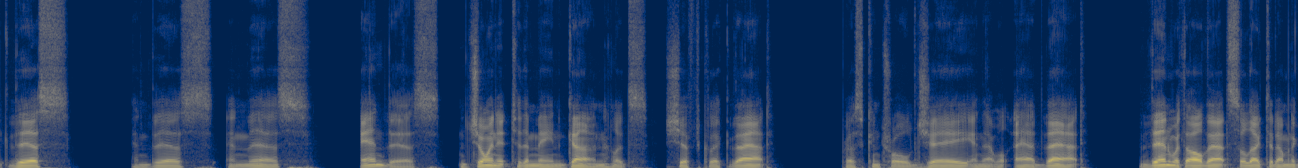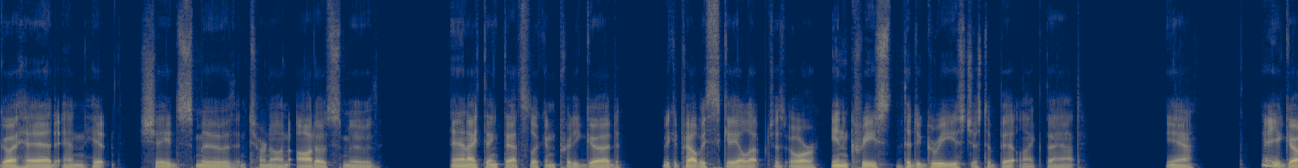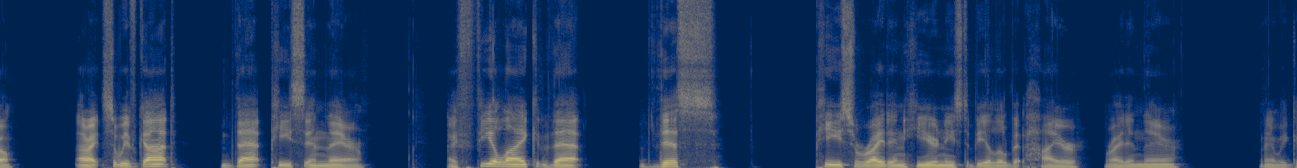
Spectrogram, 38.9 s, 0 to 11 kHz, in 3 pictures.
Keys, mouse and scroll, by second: 0.0 click, 0.4-1.5 scroll up 3, 1.5 shift+click, 2.4 click, 4.2-5.1 scroll down 1, 6.9 shift+click, 7.6 middle click, 9.2 ctrl+j, 12.3 click, 15.4 click, 16.7-18.4 scroll up 3, 16.9 middle click, 18.5-18.9 scroll up 1, 18.9-19.8 scroll down 1, 19.8 scroll down 2, 20.1 click, 24.8-25.2 scroll down 4, 25.2 alt+a, 25.5-26.5 scroll down 2, 25.9 middle click, 26.9-27.2 scroll up 4, 27.2 shift+middle click, 27.8 middle click, 30.2 middle click, 30.7-31.4 scroll up 5, 31.1 shift+middle click, 32.0 click, 33.6 Tab, 34.6 alt+a, 35.2 l, 36.1 click, 37.8 alt+a, 38.0 Tab, 38.3-38.9 scroll down 4, 38.6 middle click.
